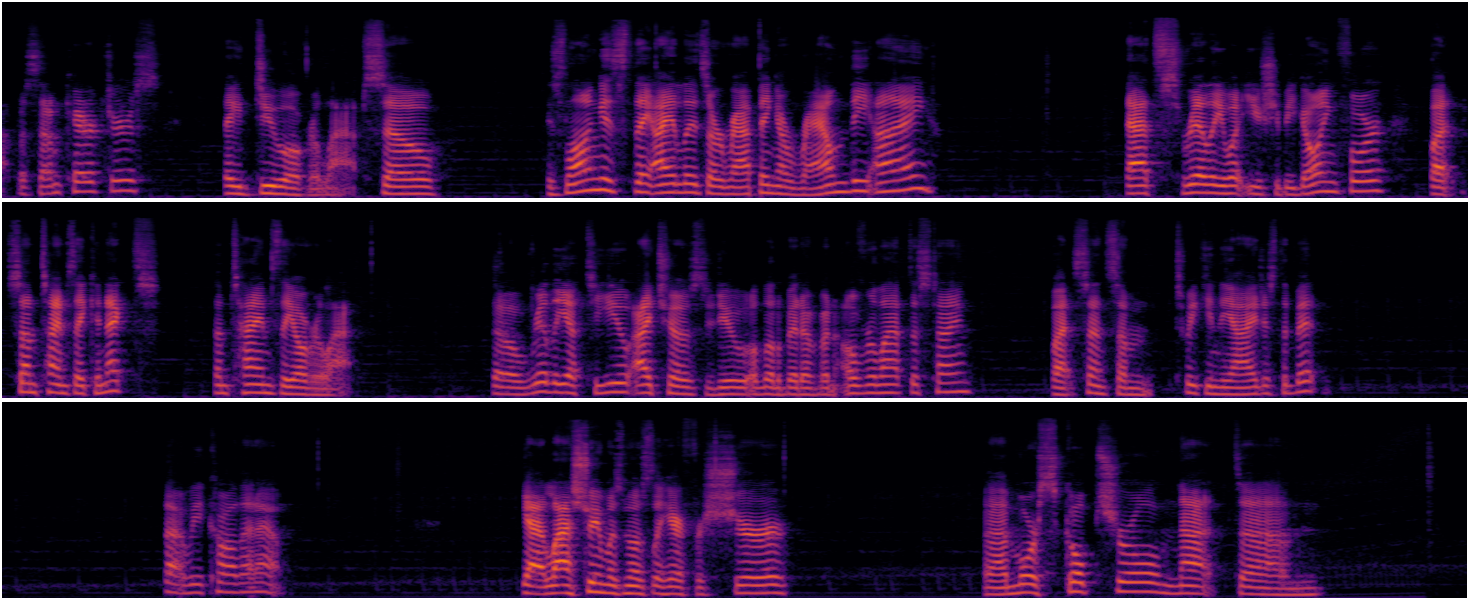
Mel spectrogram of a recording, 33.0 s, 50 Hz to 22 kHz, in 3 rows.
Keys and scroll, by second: 0.4 b, 0.7 v, 1.2 s, 11.8 s, 14.2-15.7 typing, 28.1 s.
